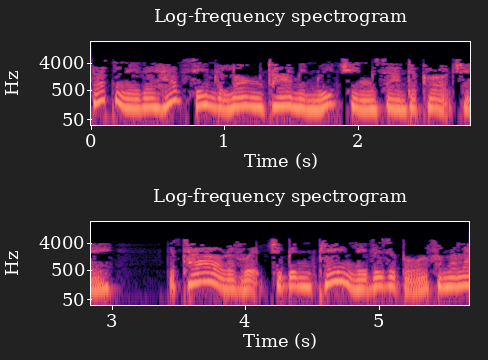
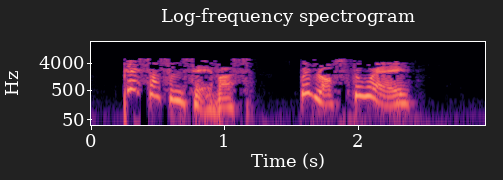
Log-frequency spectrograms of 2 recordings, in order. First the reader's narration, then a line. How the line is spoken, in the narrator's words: she broke off and exclaimed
